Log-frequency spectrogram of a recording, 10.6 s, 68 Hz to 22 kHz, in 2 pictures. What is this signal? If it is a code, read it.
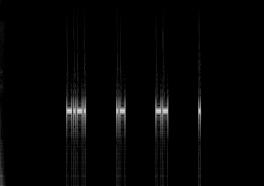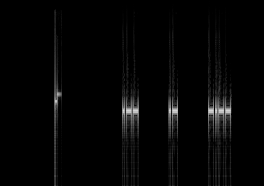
Morse code, heard as a keyed tone, about 36 wpm, spaced as for 12 wpm, 700 Hz. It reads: CAME WAY
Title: 6x Character Spacing - Top 200 Words - 35wpm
